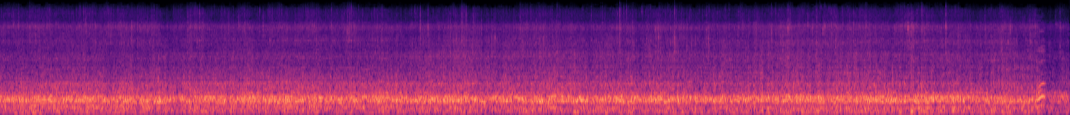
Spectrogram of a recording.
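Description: Waste-oil burner built from a fire-extinguisher bottle, fed by a bouncy-castle blower, running with a steady, loud rushing hum of fan and flame. It is burning with a bit too much oil and running wet.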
